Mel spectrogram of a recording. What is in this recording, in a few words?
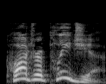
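"quadriplegia", English, British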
